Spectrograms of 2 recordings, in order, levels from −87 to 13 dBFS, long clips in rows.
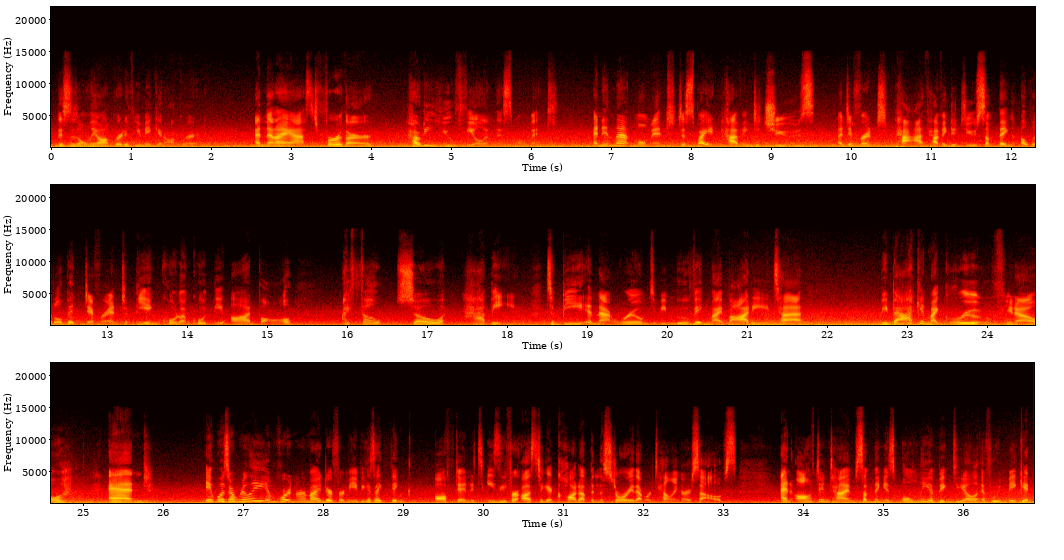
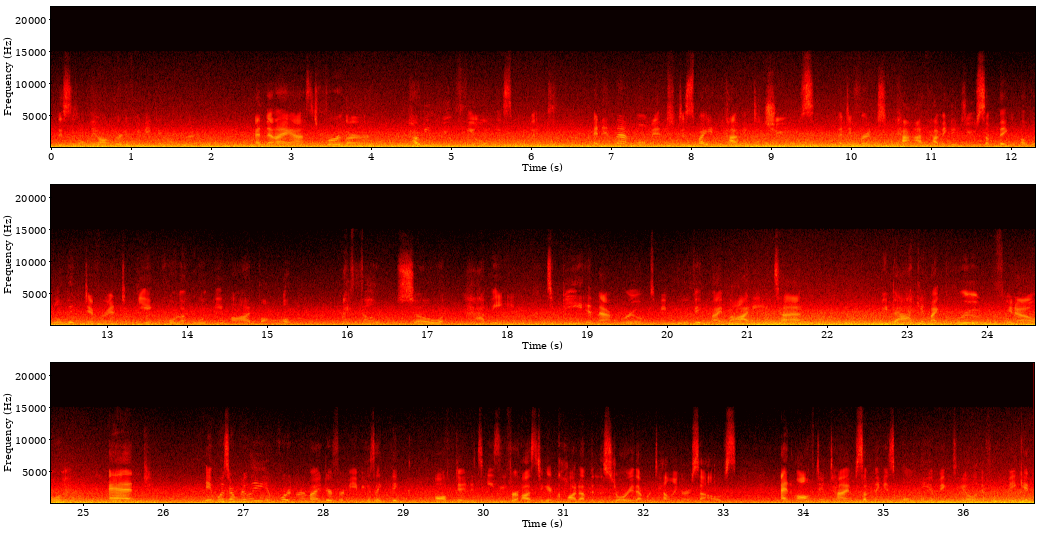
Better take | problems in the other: first | wind noise on the microphone; heavy; as loud as the speech; occasional gusts in the first

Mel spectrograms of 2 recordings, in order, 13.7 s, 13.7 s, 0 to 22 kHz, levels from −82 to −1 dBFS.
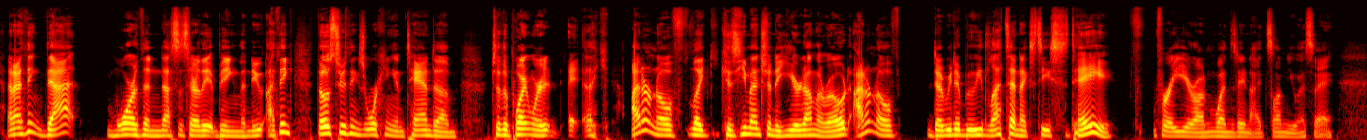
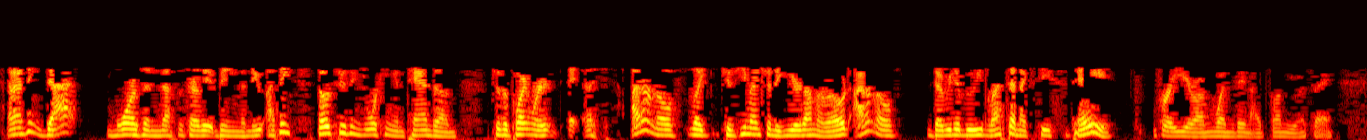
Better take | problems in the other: first | garbled, watery; badly; nothing above 3 kHz

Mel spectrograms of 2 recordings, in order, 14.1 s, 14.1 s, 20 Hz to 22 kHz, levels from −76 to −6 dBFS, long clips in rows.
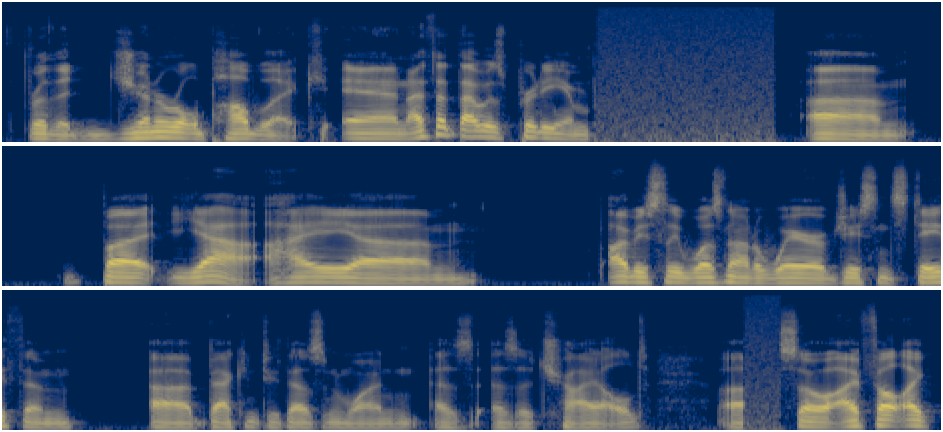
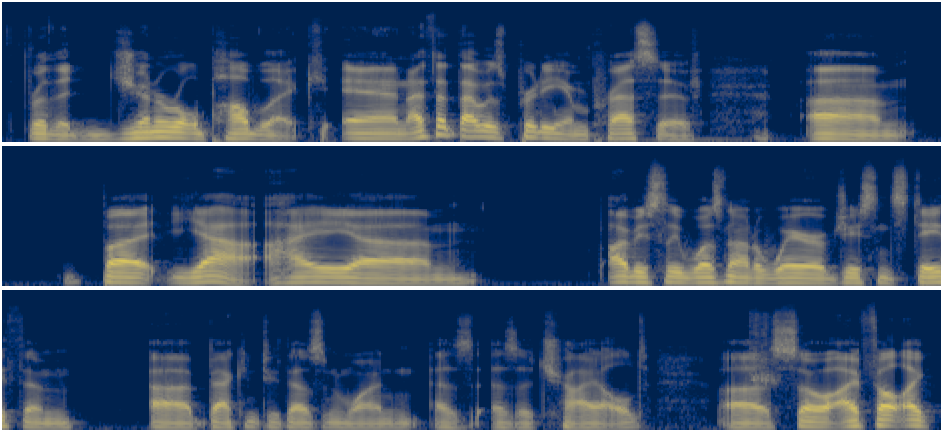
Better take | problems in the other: second | audio cutting out; filled with static; at 3 s for 1 s and at 13 s

